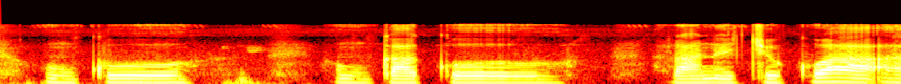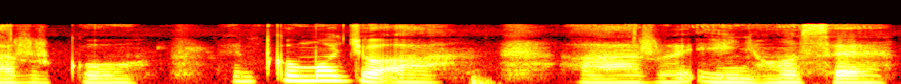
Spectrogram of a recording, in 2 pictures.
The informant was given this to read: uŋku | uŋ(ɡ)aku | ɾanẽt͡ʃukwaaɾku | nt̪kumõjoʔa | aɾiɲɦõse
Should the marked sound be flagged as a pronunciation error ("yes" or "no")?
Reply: yes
